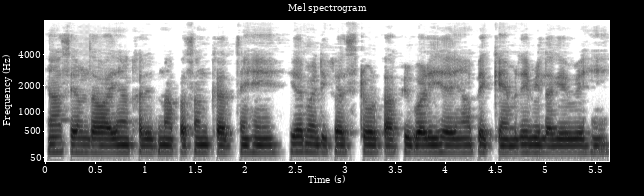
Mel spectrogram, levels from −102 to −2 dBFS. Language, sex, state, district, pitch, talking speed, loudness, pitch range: Hindi, male, Bihar, Supaul, 120 Hz, 225 wpm, -16 LUFS, 115-120 Hz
